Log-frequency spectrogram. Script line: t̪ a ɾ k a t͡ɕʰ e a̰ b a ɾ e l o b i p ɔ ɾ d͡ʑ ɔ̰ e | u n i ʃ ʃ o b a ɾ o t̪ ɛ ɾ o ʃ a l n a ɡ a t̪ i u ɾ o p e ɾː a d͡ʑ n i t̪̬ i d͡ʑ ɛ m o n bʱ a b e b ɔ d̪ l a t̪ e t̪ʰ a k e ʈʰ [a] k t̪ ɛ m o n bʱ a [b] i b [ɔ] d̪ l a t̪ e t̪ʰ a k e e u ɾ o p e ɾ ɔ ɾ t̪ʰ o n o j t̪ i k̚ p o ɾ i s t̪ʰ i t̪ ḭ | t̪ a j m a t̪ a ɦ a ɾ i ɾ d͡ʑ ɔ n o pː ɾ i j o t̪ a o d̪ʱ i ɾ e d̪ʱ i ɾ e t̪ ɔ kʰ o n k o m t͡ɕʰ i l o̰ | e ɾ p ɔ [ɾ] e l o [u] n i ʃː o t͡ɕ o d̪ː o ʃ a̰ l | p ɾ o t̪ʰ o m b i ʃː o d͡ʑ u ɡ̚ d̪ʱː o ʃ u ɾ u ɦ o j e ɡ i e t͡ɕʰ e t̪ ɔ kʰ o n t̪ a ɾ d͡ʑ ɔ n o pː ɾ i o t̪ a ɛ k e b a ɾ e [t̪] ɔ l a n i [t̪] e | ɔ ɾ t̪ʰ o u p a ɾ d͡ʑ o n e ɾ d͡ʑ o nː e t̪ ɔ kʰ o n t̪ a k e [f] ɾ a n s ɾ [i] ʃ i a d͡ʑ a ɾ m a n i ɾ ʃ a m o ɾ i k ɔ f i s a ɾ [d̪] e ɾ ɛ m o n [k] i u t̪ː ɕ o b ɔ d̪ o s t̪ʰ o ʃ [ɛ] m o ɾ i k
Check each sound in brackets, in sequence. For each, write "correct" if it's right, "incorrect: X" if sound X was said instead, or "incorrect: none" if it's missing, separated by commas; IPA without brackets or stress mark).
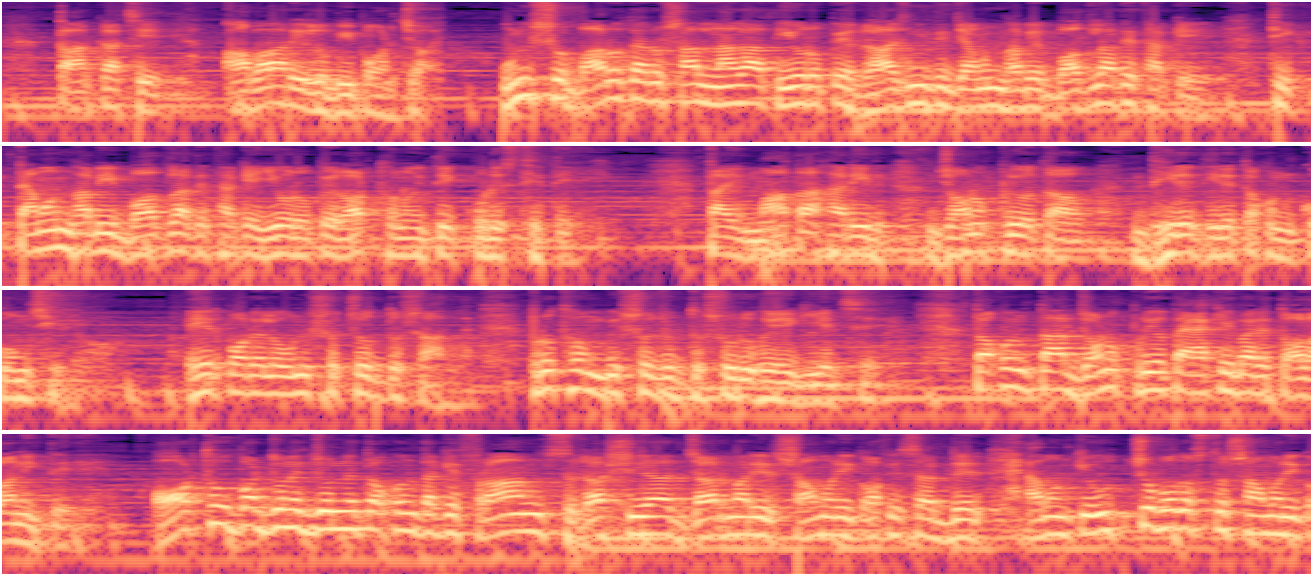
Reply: incorrect: i, correct, correct, correct, correct, correct, correct, correct, incorrect: a, correct, correct, incorrect: a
